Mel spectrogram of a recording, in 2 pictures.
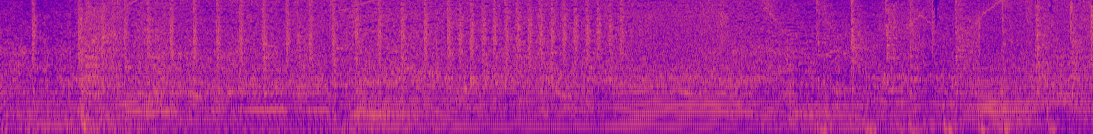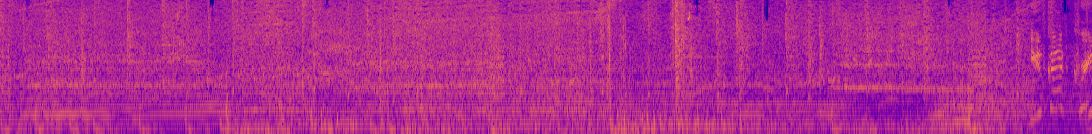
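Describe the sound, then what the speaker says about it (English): A car drifts in a video game, with engine roar rising and falling over continuous tire squeal and skidding, loud and sustained throughout, while a voice talks over it. "That's right, keep drifting."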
